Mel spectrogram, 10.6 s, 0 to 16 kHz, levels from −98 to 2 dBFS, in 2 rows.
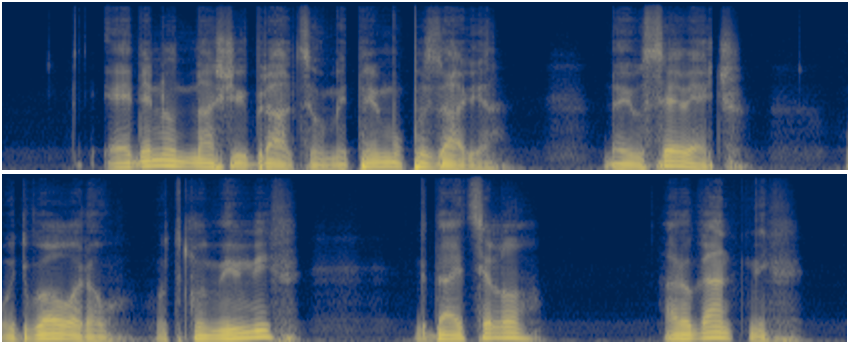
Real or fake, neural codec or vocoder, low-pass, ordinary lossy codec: fake; autoencoder, 48 kHz, 32 numbers a frame, DAC-VAE, trained on Japanese speech; 14.4 kHz; none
